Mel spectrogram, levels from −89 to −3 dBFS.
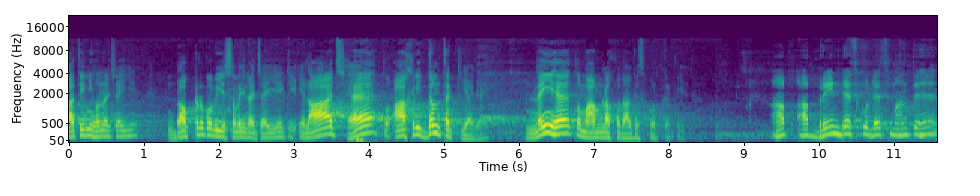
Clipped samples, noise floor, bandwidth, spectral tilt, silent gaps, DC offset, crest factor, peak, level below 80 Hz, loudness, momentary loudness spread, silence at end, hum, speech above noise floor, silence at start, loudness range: under 0.1%; -47 dBFS; 11.5 kHz; -7.5 dB/octave; none; under 0.1%; 16 dB; 0 dBFS; -46 dBFS; -17 LUFS; 18 LU; 0 s; none; 31 dB; 0 s; 8 LU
